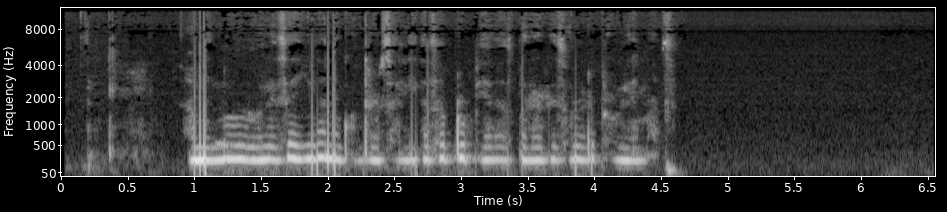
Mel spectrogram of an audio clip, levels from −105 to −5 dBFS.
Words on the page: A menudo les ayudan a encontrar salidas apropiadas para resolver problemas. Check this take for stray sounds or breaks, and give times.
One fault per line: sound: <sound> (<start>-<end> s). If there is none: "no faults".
no faults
